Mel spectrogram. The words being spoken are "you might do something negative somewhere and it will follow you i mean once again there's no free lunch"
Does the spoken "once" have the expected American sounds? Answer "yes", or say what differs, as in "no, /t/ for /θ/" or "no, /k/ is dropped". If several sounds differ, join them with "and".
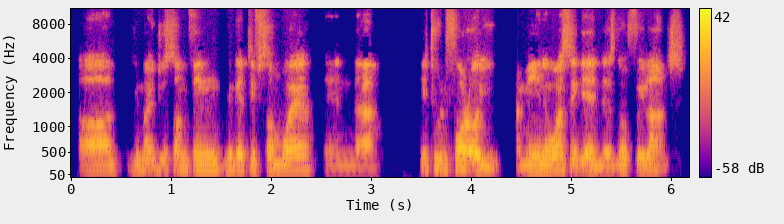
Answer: yes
